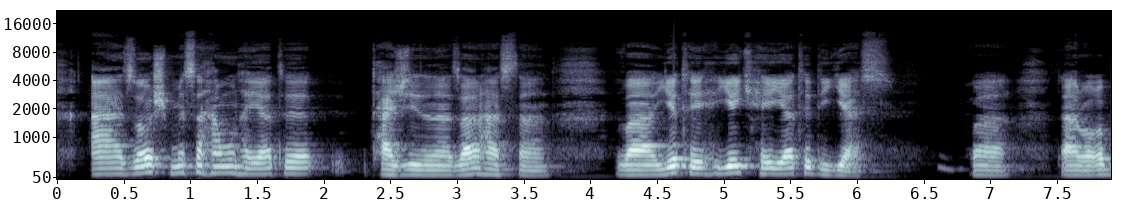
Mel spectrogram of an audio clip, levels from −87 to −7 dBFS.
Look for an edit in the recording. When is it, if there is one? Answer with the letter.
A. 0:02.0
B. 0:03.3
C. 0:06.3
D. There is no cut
D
